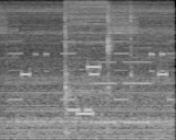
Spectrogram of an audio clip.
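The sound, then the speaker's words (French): Overlapping electronic alarm beeps in a hospital emergency department, short tones at several different pitches sounding at once, over a steady mechanical hum with a few clattering knocks and no talking. “C'est un concert d'alarme permanent.”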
